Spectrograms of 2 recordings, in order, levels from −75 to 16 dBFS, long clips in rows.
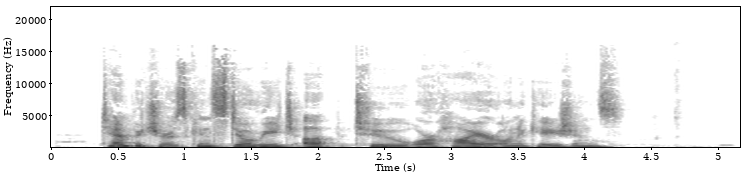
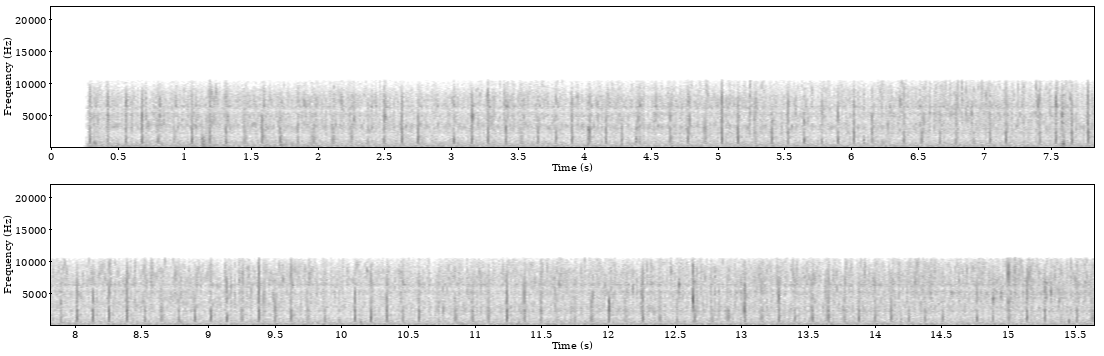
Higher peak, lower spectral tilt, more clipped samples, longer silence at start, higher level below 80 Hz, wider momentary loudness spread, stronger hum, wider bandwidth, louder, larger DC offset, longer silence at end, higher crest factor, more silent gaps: first, -2 dBFS vs -6 dBFS; first, -4.5 dB/octave vs -1 dB/octave; neither; first, 0.4 s vs 0.25 s; first, -54 dBFS vs -88 dBFS; first, 8 LU vs 5 LU; neither; first, 15 kHz vs 11 kHz; first, -18 LUFS vs -37 LUFS; neither; first, 0.95 s vs 0 s; second, 16 dB vs 34 dB; neither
